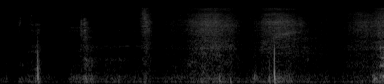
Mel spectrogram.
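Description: Bodies shuffle and thump on a padded mat.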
